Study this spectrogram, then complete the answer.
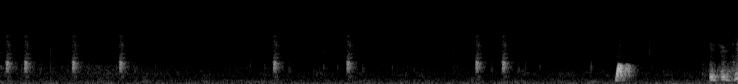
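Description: Short electronic clicks sound as game menu options change.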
